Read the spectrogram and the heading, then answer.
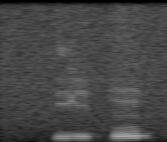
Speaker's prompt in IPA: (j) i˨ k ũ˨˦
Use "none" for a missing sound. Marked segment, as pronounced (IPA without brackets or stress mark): j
